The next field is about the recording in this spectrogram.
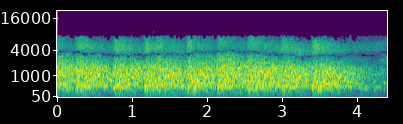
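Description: Gunshots ring out in a radio western drama shootout: a fast, continuous volley of sharp cracks and pops over a dense, hissy roar that stays loud throughout and eases slightly at the end.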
